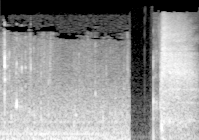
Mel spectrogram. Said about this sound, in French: entendre les petits gloussements quand ils oh. avalent, quand ils mâchent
